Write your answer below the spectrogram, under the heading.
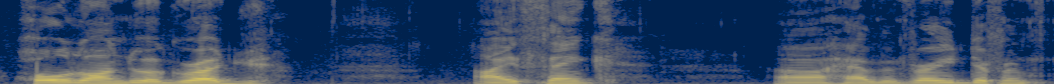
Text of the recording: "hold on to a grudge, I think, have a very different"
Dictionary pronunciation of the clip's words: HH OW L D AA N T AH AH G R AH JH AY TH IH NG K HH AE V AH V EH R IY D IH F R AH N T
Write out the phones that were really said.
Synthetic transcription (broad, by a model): HH OW L D N T AH AH G R AH JH AY TH IH NG K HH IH V AH V EH R IY D IH F R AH N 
